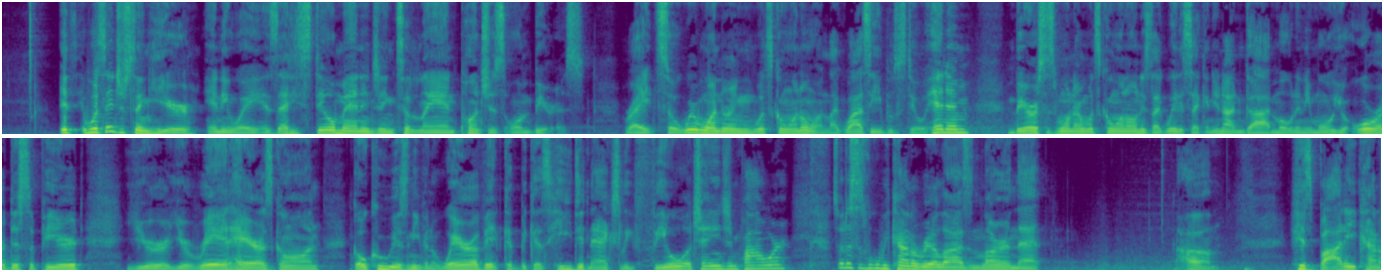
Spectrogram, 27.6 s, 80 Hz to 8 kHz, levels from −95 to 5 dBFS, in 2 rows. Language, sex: English, male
